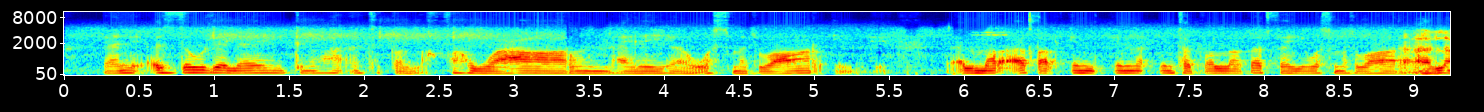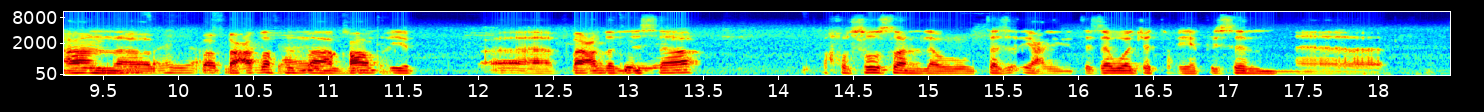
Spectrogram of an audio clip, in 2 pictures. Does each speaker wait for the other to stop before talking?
No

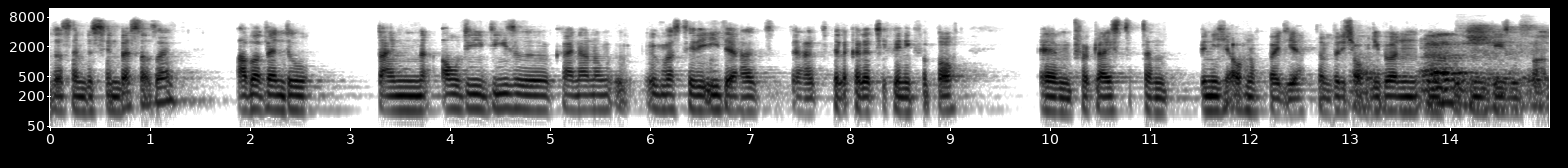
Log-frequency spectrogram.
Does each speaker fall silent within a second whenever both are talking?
No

